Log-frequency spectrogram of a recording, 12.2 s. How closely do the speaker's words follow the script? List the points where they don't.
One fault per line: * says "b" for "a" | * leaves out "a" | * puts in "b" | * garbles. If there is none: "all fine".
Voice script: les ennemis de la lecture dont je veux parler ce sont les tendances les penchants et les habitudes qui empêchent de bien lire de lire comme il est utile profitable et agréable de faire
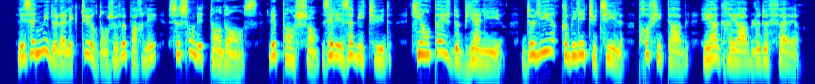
all fine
